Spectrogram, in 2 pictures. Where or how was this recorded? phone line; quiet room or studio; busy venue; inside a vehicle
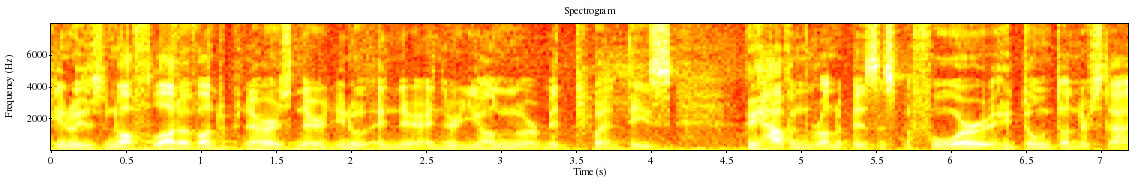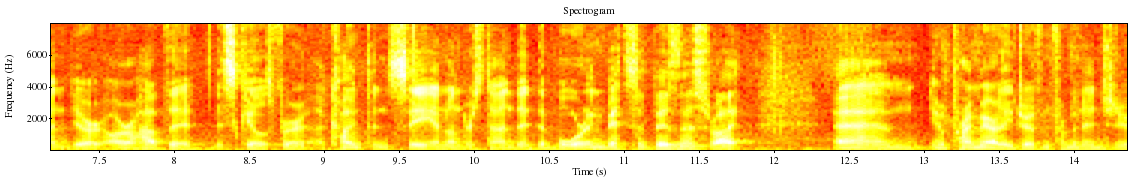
busy venue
